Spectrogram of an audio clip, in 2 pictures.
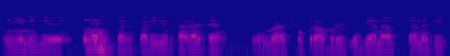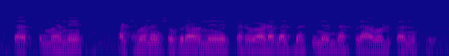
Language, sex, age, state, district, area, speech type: Gujarati, male, 18-30, Gujarat, Valsad, rural, spontaneous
